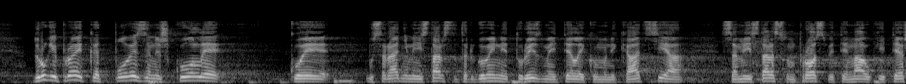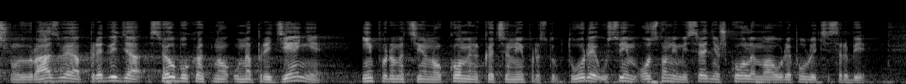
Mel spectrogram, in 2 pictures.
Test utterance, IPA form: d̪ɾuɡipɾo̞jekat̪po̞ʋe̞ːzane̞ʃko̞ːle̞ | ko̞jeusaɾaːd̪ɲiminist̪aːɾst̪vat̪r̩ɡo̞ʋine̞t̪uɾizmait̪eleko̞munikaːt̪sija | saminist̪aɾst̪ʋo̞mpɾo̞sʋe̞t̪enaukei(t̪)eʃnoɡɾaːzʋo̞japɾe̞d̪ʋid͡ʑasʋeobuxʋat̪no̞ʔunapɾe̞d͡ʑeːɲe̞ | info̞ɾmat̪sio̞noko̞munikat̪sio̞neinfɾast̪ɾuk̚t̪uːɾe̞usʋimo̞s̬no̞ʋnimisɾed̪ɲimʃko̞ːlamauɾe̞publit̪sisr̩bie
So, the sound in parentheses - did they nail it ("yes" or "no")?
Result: yes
